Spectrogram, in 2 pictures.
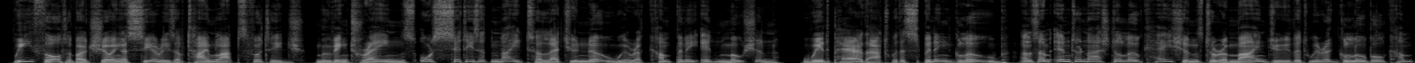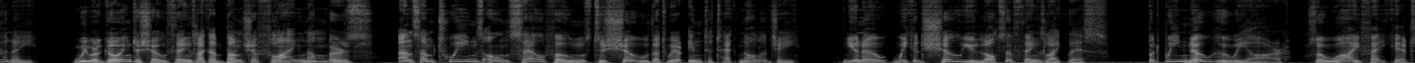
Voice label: corporate intro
